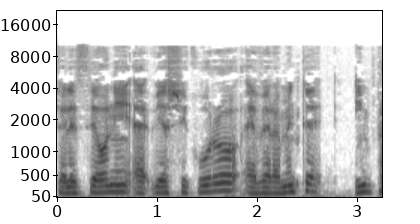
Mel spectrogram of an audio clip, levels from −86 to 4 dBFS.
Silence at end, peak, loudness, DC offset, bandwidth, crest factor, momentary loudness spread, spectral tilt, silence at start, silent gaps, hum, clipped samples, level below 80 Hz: 0 s; -6 dBFS; -20 LUFS; under 0.1%; 11 kHz; 14 dB; 6 LU; -5 dB/octave; 0 s; none; none; under 0.1%; -44 dBFS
